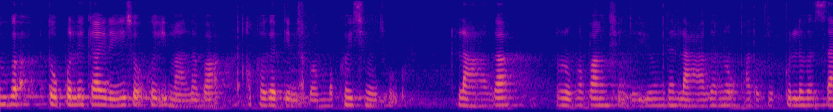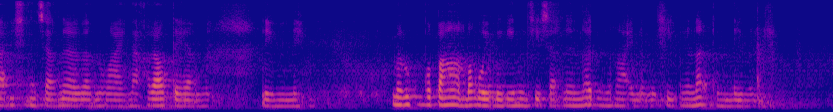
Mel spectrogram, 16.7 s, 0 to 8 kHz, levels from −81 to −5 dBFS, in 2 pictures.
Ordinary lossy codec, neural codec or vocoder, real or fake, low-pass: none; codec, 16 kHz, 0.9 kbps, LongCat-Audio-Codec; fake; none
